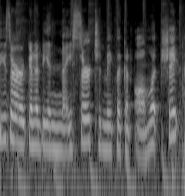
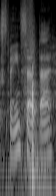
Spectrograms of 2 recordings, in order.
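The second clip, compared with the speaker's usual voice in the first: deadpan mock chat; 7 semitones lower, 5 dB quieter than usual. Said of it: "chat's like".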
